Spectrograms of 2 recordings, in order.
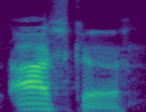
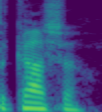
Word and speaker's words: Akasha: It's Ashka. Did I say it? I I still can't say her name right now. I got I gota make it sure like No, it's Akasha.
